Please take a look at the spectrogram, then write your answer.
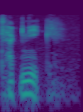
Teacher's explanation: How many syllables are in technique? 2, stress on the second.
